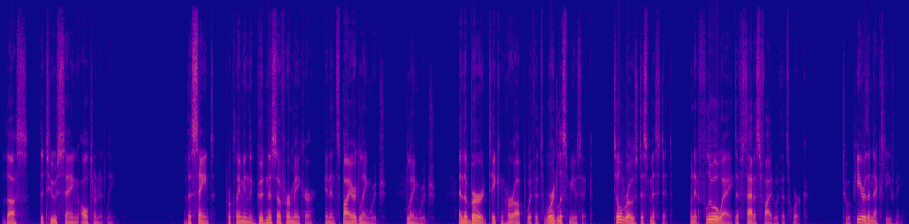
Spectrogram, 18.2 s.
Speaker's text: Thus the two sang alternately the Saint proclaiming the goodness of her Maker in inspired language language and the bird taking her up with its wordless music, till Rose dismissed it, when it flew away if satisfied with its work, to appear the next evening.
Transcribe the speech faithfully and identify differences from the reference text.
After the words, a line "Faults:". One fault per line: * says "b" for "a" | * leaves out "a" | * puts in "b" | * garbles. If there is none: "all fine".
Thus the two sang alternately the Saint proclaiming the goodness of her Maker in inspired language language and the bird taking her up with its wordless music, till Rose dismissed it, when it flew away if satisfied with its work, to appear the next evening.
Faults:
all fine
